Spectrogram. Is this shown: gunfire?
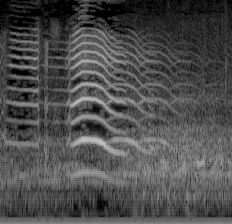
no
